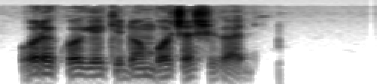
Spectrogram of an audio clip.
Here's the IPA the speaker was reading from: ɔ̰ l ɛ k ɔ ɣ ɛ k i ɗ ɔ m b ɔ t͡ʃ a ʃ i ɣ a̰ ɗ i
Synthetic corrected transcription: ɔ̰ ɾ ɛ k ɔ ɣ ɛ k i ɗ ɔ m b ɔ t͡ʃ a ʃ i ɣ a̰ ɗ i

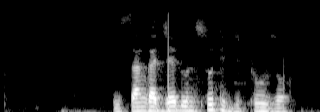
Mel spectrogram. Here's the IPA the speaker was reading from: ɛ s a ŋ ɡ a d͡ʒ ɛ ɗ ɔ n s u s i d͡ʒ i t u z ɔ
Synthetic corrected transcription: i s a ŋ ɡ a d͡ʒ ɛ ɗ u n s u t i d͡ʒ i t u z ɔ

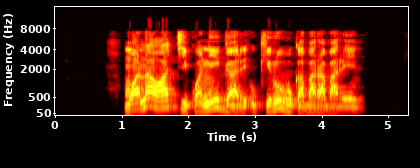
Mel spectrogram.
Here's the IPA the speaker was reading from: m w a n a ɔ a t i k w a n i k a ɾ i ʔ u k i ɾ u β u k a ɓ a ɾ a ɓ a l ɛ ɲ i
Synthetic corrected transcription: m w a n a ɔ a t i k w a n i ɡ a ɾ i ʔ u k i ɾ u β u k a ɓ a ɾ a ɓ a ɾ ɛ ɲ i

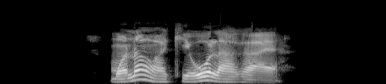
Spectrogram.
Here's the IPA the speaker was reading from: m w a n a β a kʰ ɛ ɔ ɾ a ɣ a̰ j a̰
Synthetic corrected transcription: m w a n a w a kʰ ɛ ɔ l a ɣ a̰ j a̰

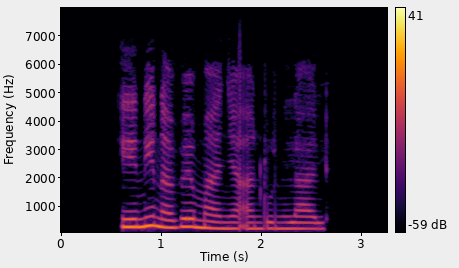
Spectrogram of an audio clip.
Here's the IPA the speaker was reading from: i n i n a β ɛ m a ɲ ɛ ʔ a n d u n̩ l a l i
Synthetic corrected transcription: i n i n a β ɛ m a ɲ a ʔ a n d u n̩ l a l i

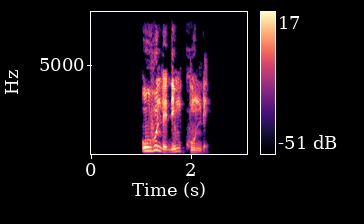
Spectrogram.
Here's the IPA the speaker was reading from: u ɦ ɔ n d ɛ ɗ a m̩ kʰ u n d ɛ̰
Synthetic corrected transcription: u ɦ u n d ɛ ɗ i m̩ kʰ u n d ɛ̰

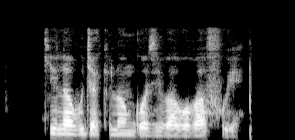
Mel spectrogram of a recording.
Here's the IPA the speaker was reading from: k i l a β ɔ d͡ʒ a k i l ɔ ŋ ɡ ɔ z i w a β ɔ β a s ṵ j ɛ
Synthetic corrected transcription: k i l a β u d͡ʒ a k i l ɔ ŋ ɡ ɔ z i β a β ɔ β a f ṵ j ɛ

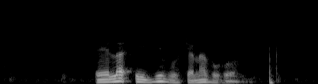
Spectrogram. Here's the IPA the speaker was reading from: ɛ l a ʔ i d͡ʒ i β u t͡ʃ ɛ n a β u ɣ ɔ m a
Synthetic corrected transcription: ɛ l a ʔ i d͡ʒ i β u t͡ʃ a n a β u ɣ ɔ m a

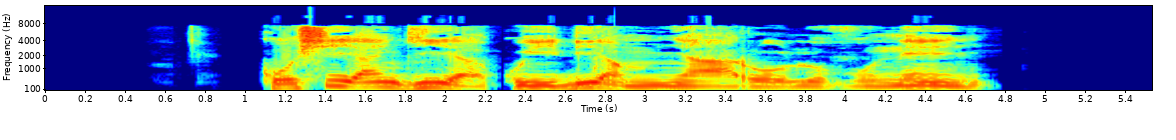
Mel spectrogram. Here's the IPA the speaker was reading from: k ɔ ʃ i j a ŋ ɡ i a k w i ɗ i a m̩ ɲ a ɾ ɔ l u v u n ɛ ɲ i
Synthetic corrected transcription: k ɔ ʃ i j a ŋ ɡ i a k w i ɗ i a m̩ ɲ a ɾ ɔ l u v u n ɛ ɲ i

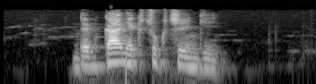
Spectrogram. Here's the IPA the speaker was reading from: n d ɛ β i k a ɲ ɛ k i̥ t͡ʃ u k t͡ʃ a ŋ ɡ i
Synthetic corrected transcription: n d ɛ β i k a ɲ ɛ k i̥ t͡ʃ u k t͡ʃ i ŋ ɡ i

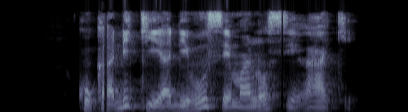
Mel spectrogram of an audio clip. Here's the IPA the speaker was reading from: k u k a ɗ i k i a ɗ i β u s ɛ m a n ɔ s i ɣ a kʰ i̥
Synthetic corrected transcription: k u k a ɗ i k i a ɗ i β u s ɛ m a n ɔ s i ɣ a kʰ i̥

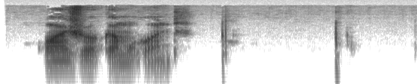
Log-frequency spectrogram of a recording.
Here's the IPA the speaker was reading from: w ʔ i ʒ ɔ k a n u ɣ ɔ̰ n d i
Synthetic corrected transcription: w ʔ a ʒ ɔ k a m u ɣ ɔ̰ n d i

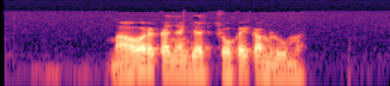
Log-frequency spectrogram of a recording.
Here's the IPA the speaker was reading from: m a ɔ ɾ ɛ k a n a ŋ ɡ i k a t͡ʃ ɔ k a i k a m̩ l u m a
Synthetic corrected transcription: m a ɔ ɾ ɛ k a ɲ a ŋ ɡ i a t͡ʃ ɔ k a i k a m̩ l u m a

